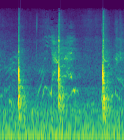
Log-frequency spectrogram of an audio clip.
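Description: A blade chopping into a wooden log as it is hewn by hand: two sharp blows, a little under a second apart.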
